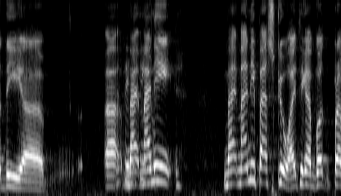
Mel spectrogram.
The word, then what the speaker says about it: Pacquiao: you know uh the uh uh Manny Manny pascu I think I've got pronunciation in correct there Manny Pacquiao he had a 8-year endorsement engagement with Nike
